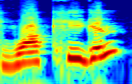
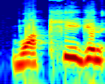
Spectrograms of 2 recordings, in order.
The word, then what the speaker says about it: Waukegan: from the system uh the way you pronounce the place that it happened is waukegan waukegan illinois thank you for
